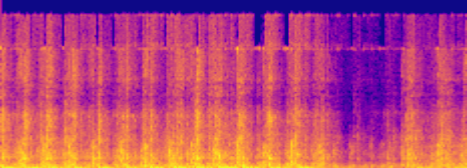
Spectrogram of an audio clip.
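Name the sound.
sewing machine stitching a quilt in the ditch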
